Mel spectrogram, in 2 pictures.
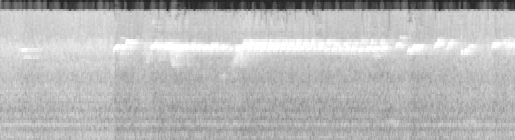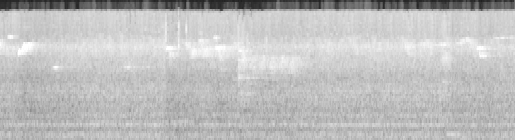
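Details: Honey bees working in a blooming tree in a home backyard in the morning: a steady, dense droning hum with a low buzzing undertone, overlaid by high, sharp bird chirps and short twittering phrases.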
